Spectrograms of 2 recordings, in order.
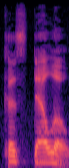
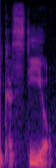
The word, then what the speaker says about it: Costello: Costello，所以 Erin Costello。 And in Spanish, because two L's in Spanish make a Y sound, so it would be Castillo.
